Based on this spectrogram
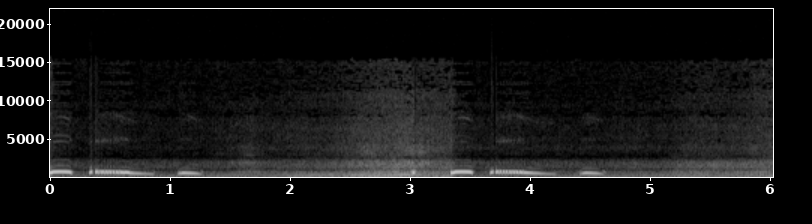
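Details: Spotted dove decoy, calling hard and often: two phrases of a short coo, a long descending coo and a closing short coo, with faint engine-like hum between.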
